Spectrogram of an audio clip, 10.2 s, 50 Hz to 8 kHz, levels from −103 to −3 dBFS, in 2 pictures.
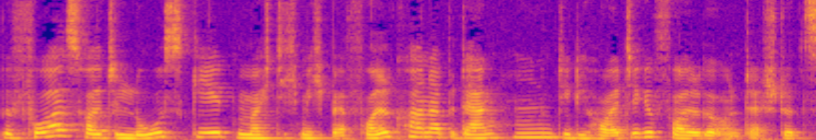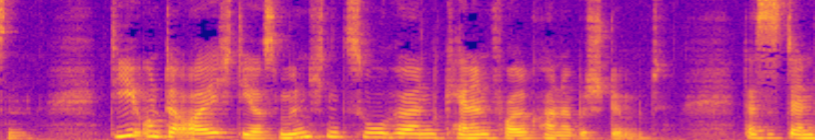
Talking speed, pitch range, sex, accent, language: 165 wpm, 185-235 Hz, female, German, German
